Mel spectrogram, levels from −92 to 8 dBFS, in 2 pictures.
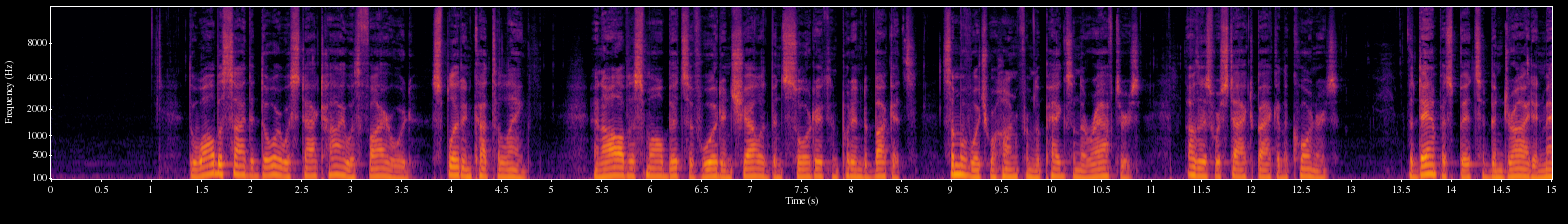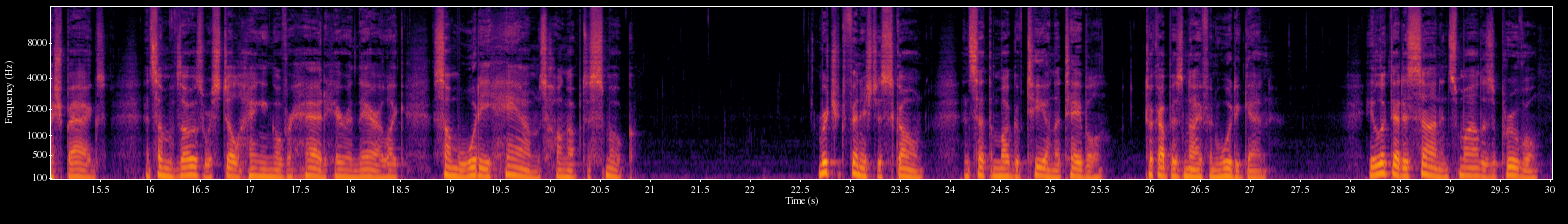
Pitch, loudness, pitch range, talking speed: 115 Hz, -24 LUFS, 105-125 Hz, 215 wpm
